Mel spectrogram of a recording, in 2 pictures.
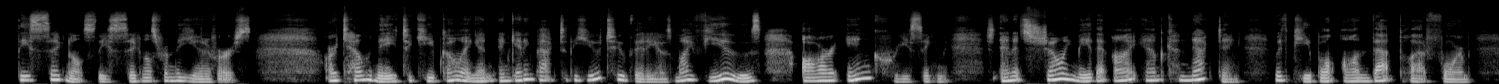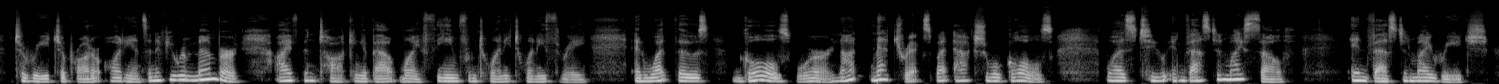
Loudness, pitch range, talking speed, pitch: -21 LUFS, 140-195 Hz, 150 wpm, 165 Hz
